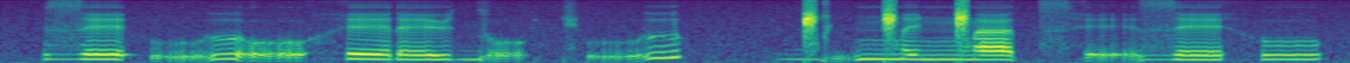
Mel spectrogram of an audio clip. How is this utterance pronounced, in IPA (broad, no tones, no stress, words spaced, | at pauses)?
zeʔṵ lo̰he ɾey̯do̰cʰṵl | ɡ͡ǁḭŋ͡ǁeŋ͡ǁæt͡sʰḛ zehu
